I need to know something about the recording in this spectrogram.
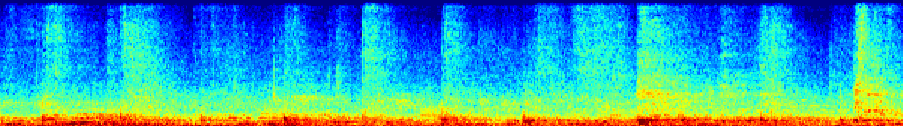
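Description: A crowd of people chatters nearby in an echoing archway.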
